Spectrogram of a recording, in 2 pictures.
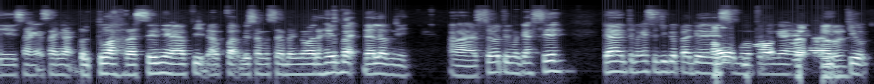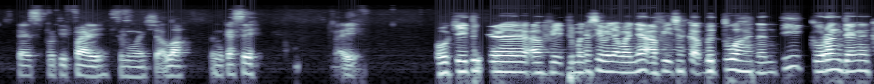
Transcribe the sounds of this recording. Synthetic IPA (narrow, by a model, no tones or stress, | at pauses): saŋa̰t̪̚saŋat̪̚bərt̪uahrasəɲaafiʔdapa̰t̪̚bərsamasamadəŋaaɾaɦebat̪̚dalamni | asot̪ɾiməkasɪh | d̥ant̪ɾimakasɪhd͡ʒuɡapadaəmuəəaŋãnt̪jup̚d̥anspɔt̪ifajsəmuainʃa̰ʔə̰lːɑhttt̪ɾimakasɪh | ba̰ʔɪ̰ʔ | okeit̪uəafiʔt̪əɾimakasɪhbaɲaʔbaɲaʔafiʔt͡ʃakaʔ̪̚bərt̪uahnant̪ikoɾaŋd͡ʒaŋãnk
